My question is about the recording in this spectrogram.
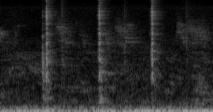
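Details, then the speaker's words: Hyundai Starex automatic transmission, new shift control solenoid valve bench-tested: three crisp, evenly spaced clicks about half a second apart as power pulses; normal solenoid clicking, working properly. "I hope you can hear the sound, the clicking sound that it is working."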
